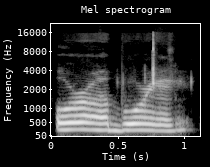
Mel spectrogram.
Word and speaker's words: Ouroboros: And Nina says I did pronounce Ouroboros.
